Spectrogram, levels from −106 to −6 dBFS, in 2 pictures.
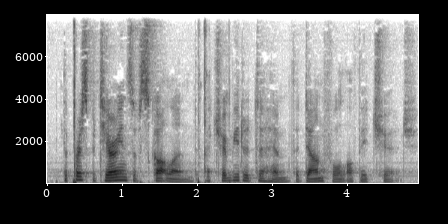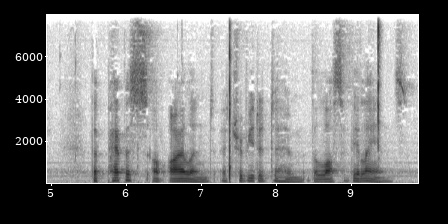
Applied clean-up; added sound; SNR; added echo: none; Camera; 13 dB; none.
